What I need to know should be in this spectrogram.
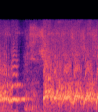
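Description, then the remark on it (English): A dog barks and yelps loudly, its voice stretching into drawn-out, whiny tones across a couple of seconds, with no one talking. “Cool dog.”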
